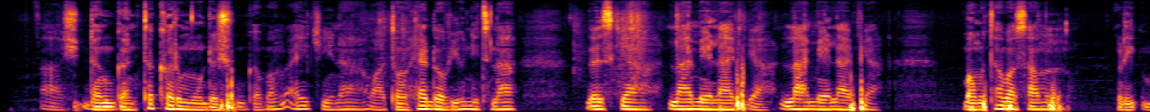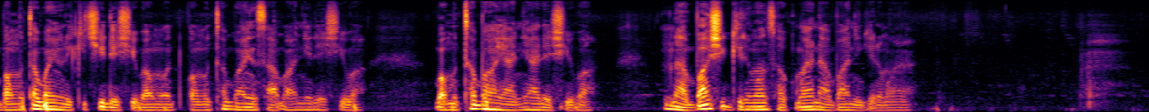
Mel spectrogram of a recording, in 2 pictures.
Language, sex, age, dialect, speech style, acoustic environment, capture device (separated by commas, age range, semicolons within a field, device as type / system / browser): Hausa, male, 35-44, Nigeria - Ibadan, relaxed, nature, mobile / Linux / Chrome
